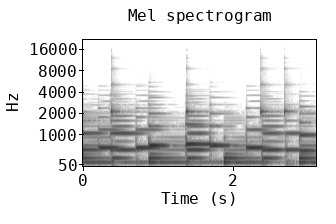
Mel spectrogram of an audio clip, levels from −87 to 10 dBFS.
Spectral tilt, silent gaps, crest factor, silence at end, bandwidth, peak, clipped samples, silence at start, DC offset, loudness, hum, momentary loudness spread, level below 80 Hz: -9 dB/octave; none; 16 dB; 0 s; 13 kHz; -2 dBFS; under 0.1%; 0 s; under 0.1%; -17 LUFS; none; 4 LU; -50 dBFS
